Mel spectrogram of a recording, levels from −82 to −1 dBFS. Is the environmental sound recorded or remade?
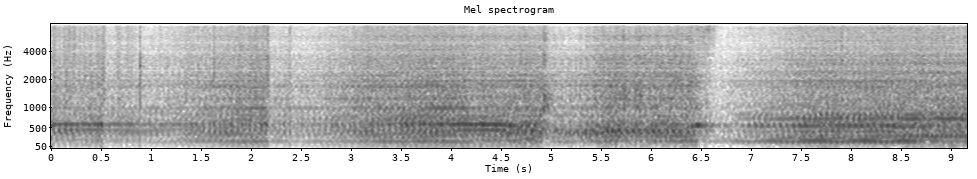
recorded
